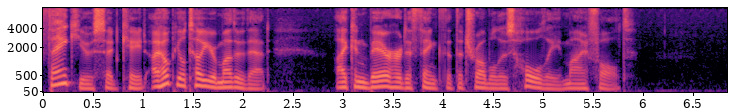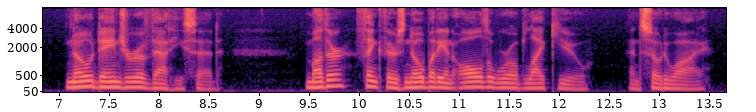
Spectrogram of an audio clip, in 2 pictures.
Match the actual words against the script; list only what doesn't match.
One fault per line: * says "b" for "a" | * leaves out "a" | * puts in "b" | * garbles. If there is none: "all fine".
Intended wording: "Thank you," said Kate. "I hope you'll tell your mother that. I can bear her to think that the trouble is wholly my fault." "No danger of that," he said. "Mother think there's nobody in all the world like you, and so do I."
all fine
